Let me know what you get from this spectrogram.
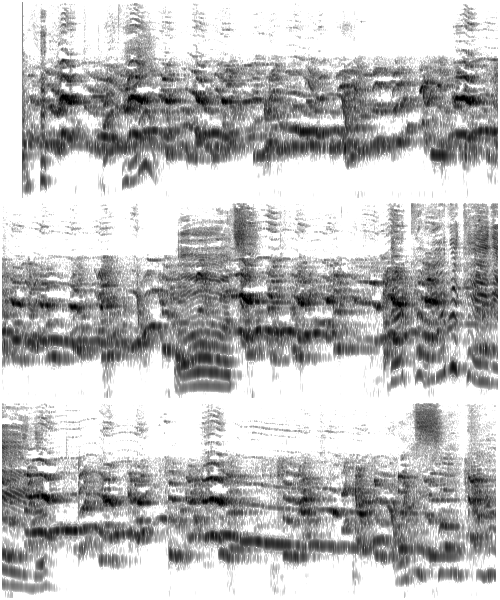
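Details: Male Italian Greyhound howling in a long, busy stretch of wavering, overlapping tones, high yips and sliding cries, with people talking and background music mixed in.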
